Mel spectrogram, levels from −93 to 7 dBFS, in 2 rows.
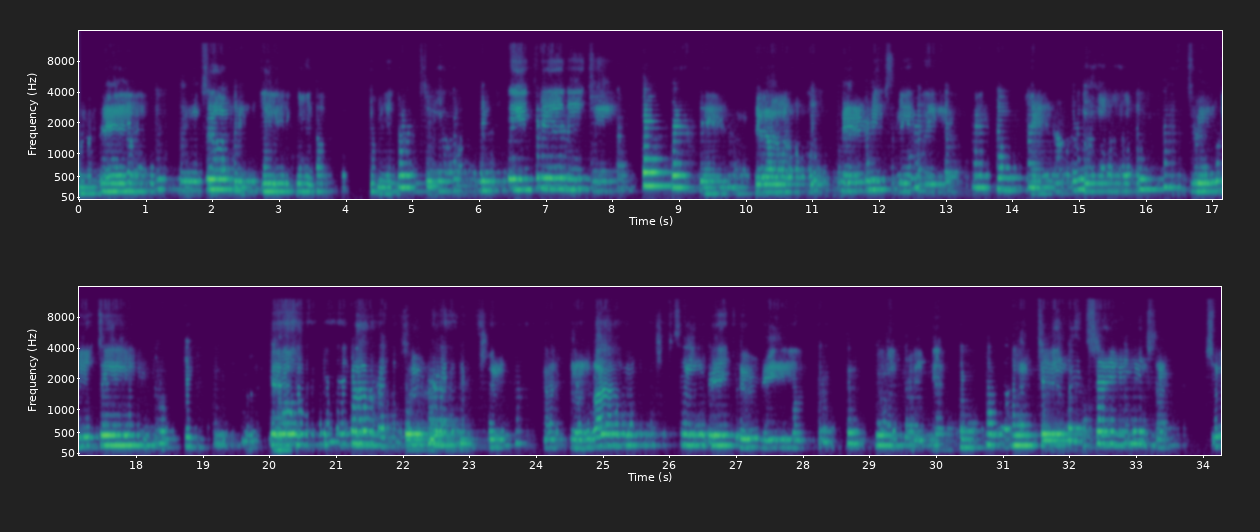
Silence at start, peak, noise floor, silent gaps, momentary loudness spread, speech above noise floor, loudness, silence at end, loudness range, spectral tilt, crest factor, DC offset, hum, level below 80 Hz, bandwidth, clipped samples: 0 s; -12 dBFS; -52 dBFS; none; 17 LU; 23 dB; -31 LUFS; 0 s; 7 LU; -7 dB/octave; 18 dB; under 0.1%; none; -76 dBFS; 11.5 kHz; under 0.1%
